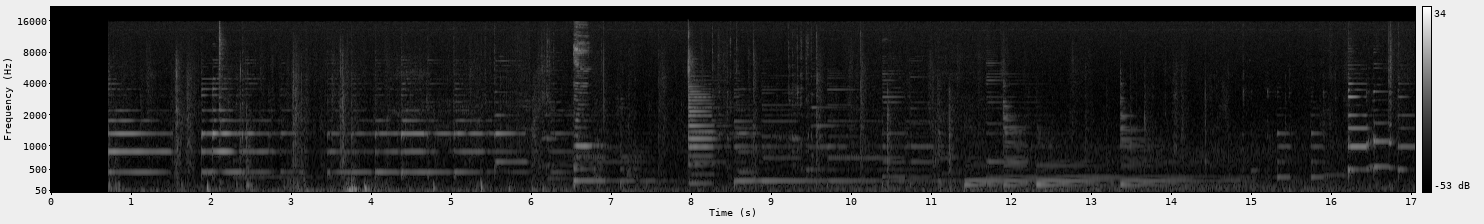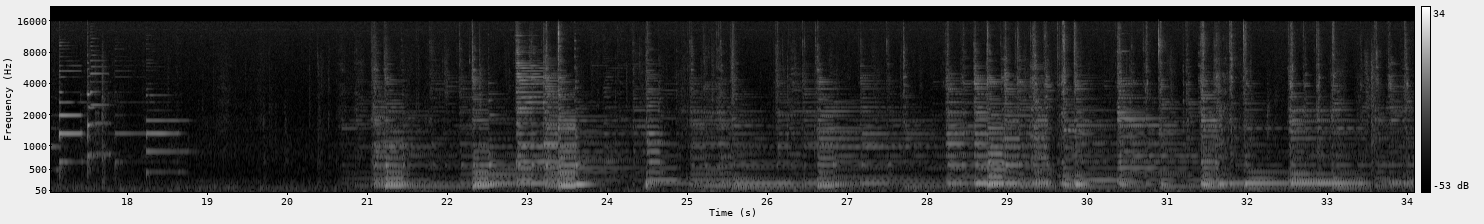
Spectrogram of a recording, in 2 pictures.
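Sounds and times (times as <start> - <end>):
mandolin picking: 0.7 - 19.4, 20.6 - 34.0
acoustic guitar picking: 0.7 - 34.0.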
